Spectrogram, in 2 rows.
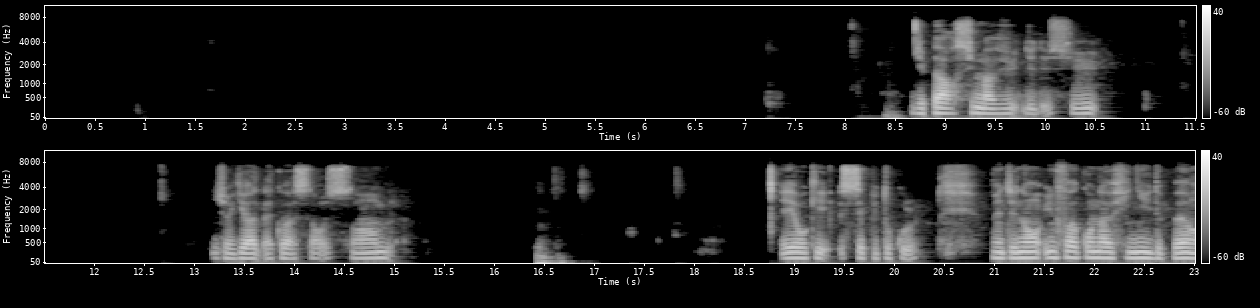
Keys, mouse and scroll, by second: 1.6-5.0 drag, 8.8 KP_7, 11.3-13.1 right drag, 13.1 scroll down 1, 13.5-16.5 middle drag, 17.7-23.0 middle drag.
